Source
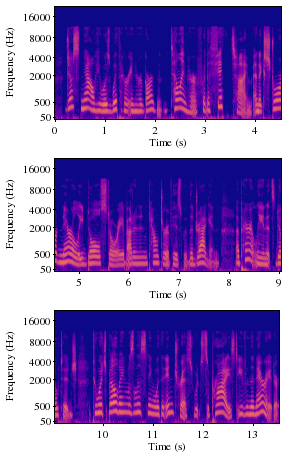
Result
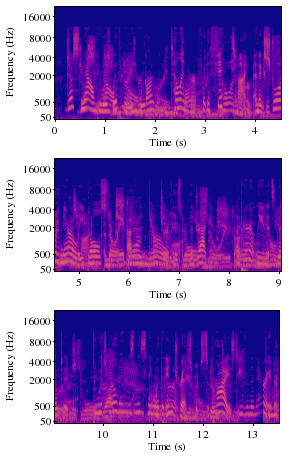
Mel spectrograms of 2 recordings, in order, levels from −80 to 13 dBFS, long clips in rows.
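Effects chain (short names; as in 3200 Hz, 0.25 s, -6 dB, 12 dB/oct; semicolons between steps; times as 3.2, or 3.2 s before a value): 9.31–10.82 bell 1300 Hz -13 dB 2.4 oct; echoes that change speed 0.161 s, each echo -5 st, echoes 3, each echo -6 dB; 12.61–13.19 fade out; gain -4.5 dB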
